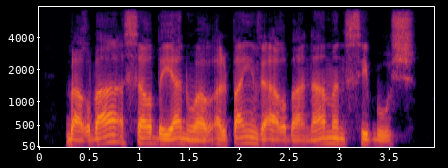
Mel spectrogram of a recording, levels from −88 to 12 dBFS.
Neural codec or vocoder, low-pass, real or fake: none; 7.2 kHz; real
